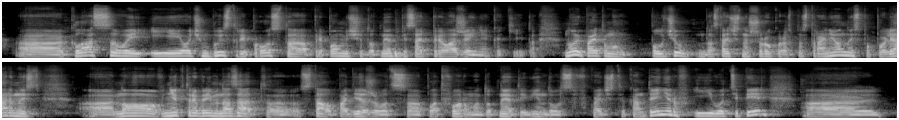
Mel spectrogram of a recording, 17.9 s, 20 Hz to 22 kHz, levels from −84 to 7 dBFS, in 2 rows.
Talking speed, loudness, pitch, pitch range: 125 wpm, -20 LUFS, 130 Hz, 115-150 Hz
